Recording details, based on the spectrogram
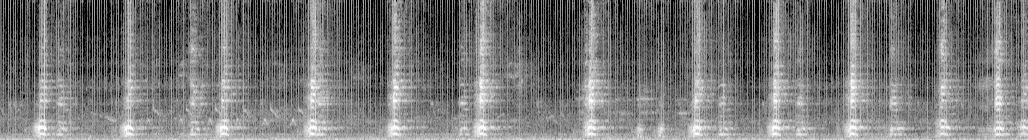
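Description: Geese honking, loud nasal honks repeated about once a second, sometimes doubled, over a low background rumble.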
